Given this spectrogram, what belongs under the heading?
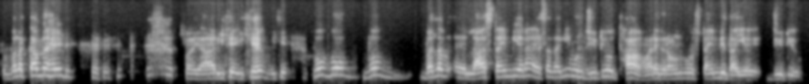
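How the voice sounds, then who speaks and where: A man's voice: sits high, lively intonation, moderate pace, slightly rough, dry recording, dull audio. A young man from India telling his exam experiences in a chatty, colloquial way, full of restarts and quoted asides. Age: young adult. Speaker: interviewee sharing exam experience. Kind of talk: casual conversational storytelling.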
